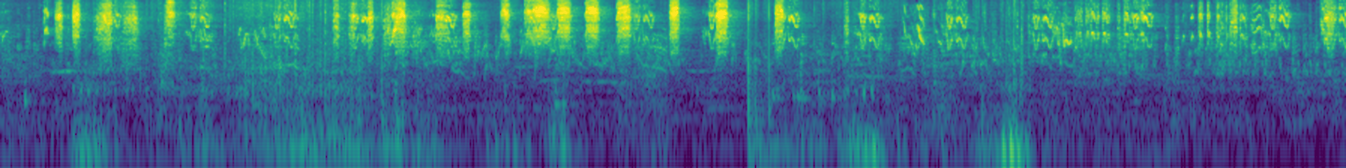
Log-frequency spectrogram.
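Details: Green budgies calling together; dense, harsh squawks and buzzy chatter run almost without pause, with occasional low thumps beneath.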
